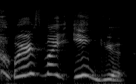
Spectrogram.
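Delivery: high, slow mock whine. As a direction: pout it out slowly. Mock complaint about missing emote.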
